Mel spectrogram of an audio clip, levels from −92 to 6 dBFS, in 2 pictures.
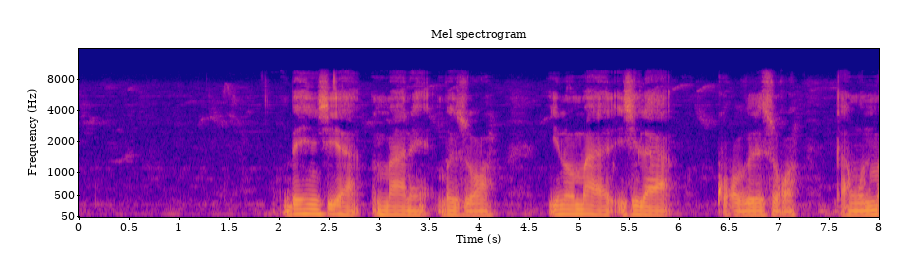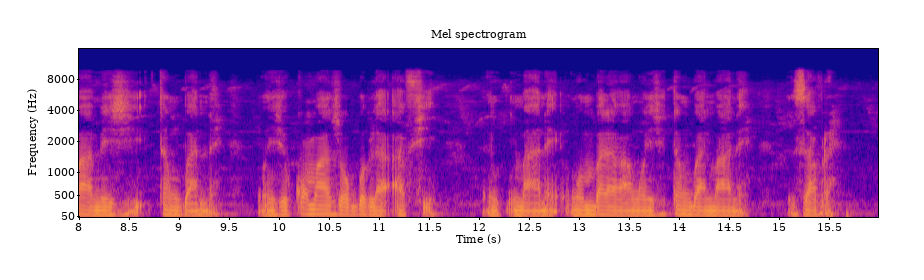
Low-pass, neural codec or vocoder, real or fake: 9.9 kHz; none; real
